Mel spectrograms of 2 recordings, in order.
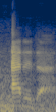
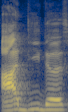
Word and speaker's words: Adidas: In America, we would pronounce this as Adidas. However, here in Australia, it is Adidas.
